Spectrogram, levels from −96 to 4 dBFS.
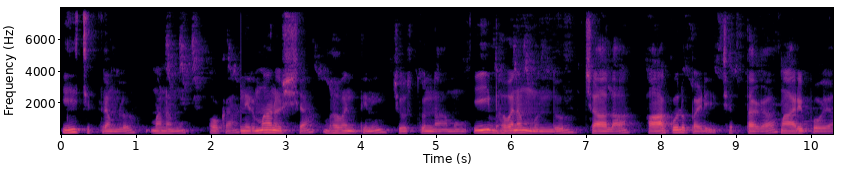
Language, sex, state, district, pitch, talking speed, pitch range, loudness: Telugu, male, Andhra Pradesh, Guntur, 110 Hz, 70 wpm, 105-130 Hz, -41 LUFS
